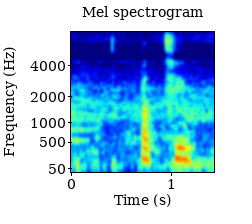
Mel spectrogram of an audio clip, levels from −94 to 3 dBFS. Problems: low volume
